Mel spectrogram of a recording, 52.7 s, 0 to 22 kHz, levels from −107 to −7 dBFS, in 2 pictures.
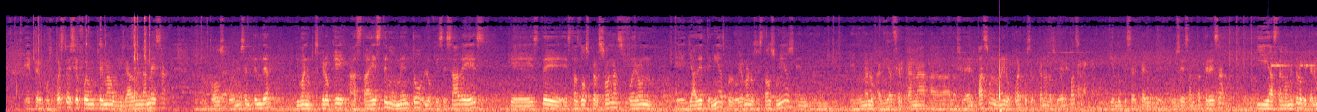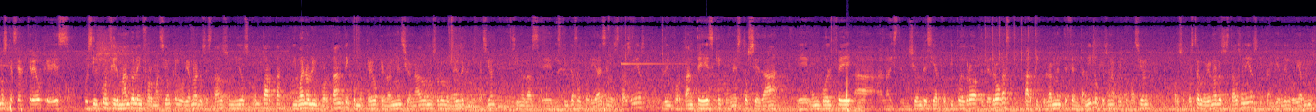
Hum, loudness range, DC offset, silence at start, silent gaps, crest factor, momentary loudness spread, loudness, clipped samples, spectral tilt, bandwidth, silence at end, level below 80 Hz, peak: none; 4 LU; under 0.1%; 0.1 s; none; 18 dB; 10 LU; -18 LUFS; under 0.1%; -7.5 dB/octave; 12.5 kHz; 0 s; -32 dBFS; 0 dBFS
